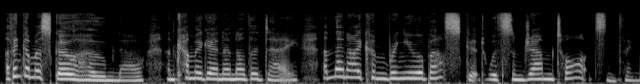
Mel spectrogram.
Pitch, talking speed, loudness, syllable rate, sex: 245 Hz, 245 wpm, -20 LUFS, 5.2 syllables/s, female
